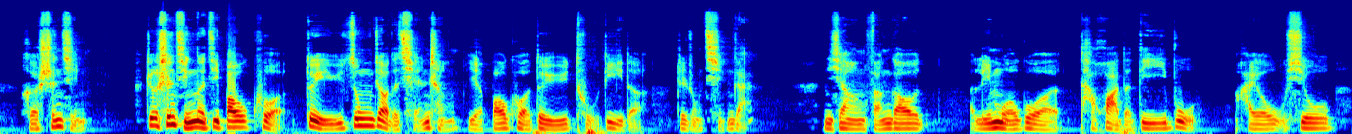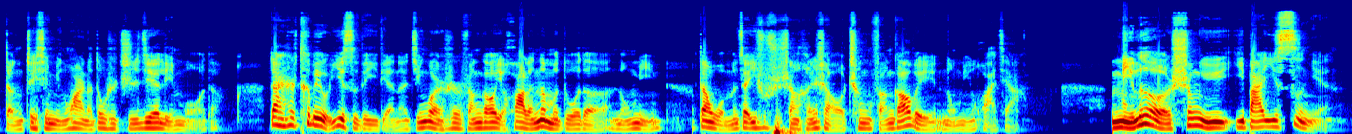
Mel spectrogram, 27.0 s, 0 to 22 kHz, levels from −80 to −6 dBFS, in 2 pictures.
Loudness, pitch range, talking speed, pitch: -15 LUFS, 105-140 Hz, 250 characters per minute, 120 Hz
